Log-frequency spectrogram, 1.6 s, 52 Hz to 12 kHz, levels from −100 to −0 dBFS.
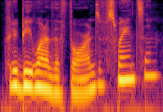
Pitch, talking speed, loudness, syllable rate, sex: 195 Hz, 330 wpm, -16 LUFS, 7.2 syllables/s, female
